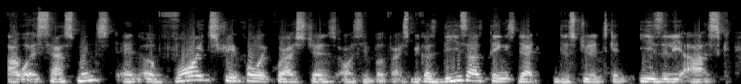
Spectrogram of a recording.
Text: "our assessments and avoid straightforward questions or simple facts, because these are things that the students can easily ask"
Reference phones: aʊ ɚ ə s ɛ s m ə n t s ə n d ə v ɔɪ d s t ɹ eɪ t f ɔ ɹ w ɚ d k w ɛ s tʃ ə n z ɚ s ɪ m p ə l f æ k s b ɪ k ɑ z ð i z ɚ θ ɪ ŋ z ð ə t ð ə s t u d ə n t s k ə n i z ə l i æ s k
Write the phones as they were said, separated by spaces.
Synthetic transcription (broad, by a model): aʊ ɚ ə s ɛ s m ə n t s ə n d ə v ɔɪ d s t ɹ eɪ t f ɔ w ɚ d k w ɛ s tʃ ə n s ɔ s ɪ m p ə l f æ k s b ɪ k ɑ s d i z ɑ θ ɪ ŋ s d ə t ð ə s t u d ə n t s k ə n i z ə l i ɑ s k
